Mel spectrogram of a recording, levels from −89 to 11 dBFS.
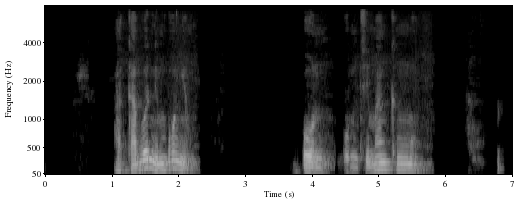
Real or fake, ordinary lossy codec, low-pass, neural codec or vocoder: real; MP3, 64 kbps; 7.2 kHz; none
